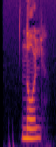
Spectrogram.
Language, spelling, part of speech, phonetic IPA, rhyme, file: Russian, ноль, noun, [nolʲ], -olʲ, Ru-ноль.ogg
- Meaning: 1. zero (0) 2. nil, nothing 3. precisely, exactly (time) 4. cipher, nobody, nonentity, a paltry person 5. nothing, naught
